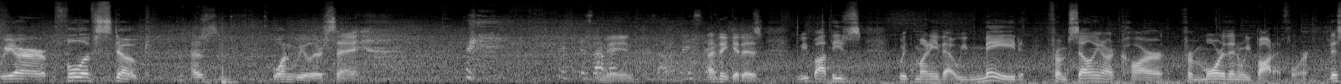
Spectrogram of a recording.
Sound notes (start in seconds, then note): 5.3 giggles quietly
